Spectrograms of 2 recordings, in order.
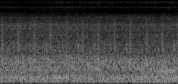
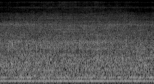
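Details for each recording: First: Kia Pride carburetted engine with hard starting: rough, uneven idle with harsh hissy rattle and no steady beat; running poorly, cause not confirmed. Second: Kia Pride after carburetor tuning and tune-up for hard starting: short stretch of steady even idle with constant low hum, no misses or knocks; now running normally.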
